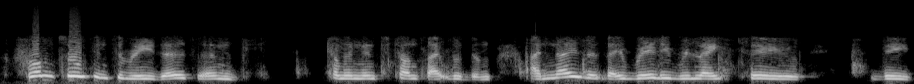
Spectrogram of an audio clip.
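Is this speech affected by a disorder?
Yes: cerebral palsy; caused by doctors' negligence at delivery.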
